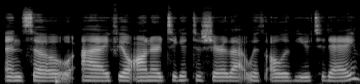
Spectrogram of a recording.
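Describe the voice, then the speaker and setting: Young woman guest, earnest, lots of ums, bright voice, grew up in guatemala and mexico. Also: on the low side, monotone, moderate pace, clean tone, dry recording. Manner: earnest, soft-spoken, with frequent ums and light laughs. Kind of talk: personal testimony in a podcast interview.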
